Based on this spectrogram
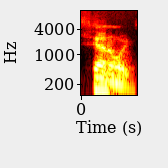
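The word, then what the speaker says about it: ctenoid: what are called cycloid or tenoid the see here is silent tenoid scales and the tenoid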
